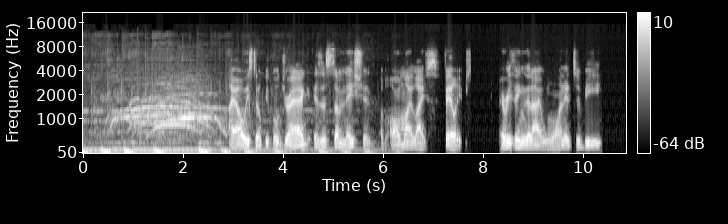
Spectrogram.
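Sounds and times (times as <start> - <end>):
music with thumping regular bass beat: 0.0 - 6.0
audience cheering wildly at a drag performance: 0.4 - 3.0
speech: 2.9 - 7.8, 8.4 - 10.4.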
